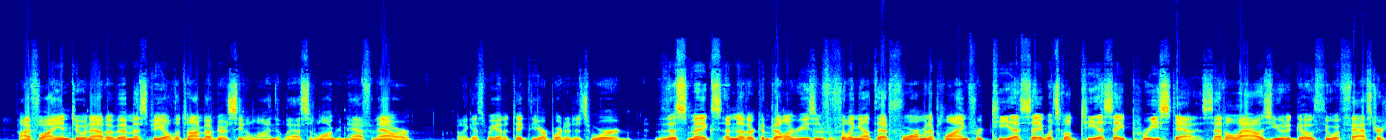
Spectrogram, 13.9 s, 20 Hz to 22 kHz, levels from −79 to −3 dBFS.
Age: 50-69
